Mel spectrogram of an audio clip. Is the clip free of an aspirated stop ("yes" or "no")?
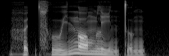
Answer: no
